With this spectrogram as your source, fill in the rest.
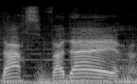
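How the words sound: The name is said with a French accent.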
